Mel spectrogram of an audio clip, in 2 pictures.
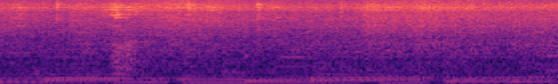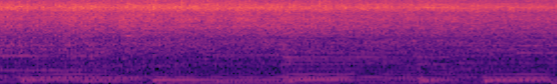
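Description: Onion, ginger-garlic paste and tomato purée sizzling in mustard oil in a kadai as a metal spatula stirs them: the masala being fried down. Soft background music with held notes plays along.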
